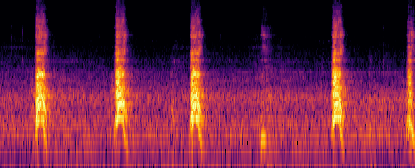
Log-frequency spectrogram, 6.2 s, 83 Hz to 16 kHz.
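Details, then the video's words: Barking from an old dog next door, recorded on a Canon Vixia HF R800: five loud, abrupt barks about a second apart, each with a falling tail, plus one softer bark in between. "Dog Barking"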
